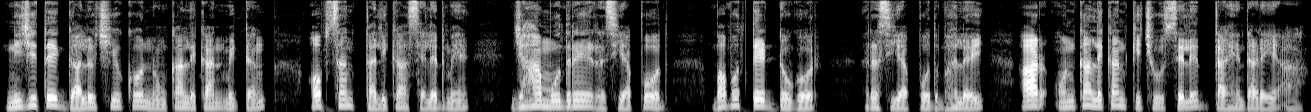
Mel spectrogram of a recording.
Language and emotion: Santali, neutral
